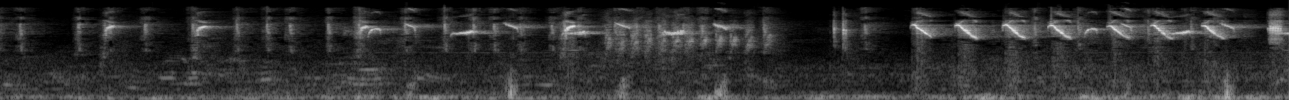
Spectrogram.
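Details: Kemade (cabe-cabean flowerpecker) gives scattered thin high ticks, a short scratchy passage, then a rapid run of loud, sharp descending chips near the end; low background hum throughout.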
